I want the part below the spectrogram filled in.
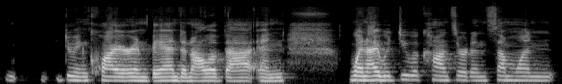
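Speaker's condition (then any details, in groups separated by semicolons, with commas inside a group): No condition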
